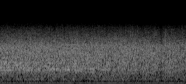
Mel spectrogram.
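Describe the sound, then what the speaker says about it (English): A large crowd at a figure skating event roars and cheers in a steady, broad wash of noise that holds at an even level throughout, with no talking over it. "And now the crowd is cheering."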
